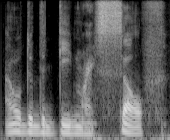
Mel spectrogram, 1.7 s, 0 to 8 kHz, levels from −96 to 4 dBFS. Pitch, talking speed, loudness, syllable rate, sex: 100 Hz, 175 wpm, -18 LUFS, 3.7 syllables/s, male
